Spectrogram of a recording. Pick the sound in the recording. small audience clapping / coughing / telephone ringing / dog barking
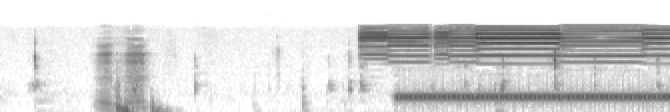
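telephone ringing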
